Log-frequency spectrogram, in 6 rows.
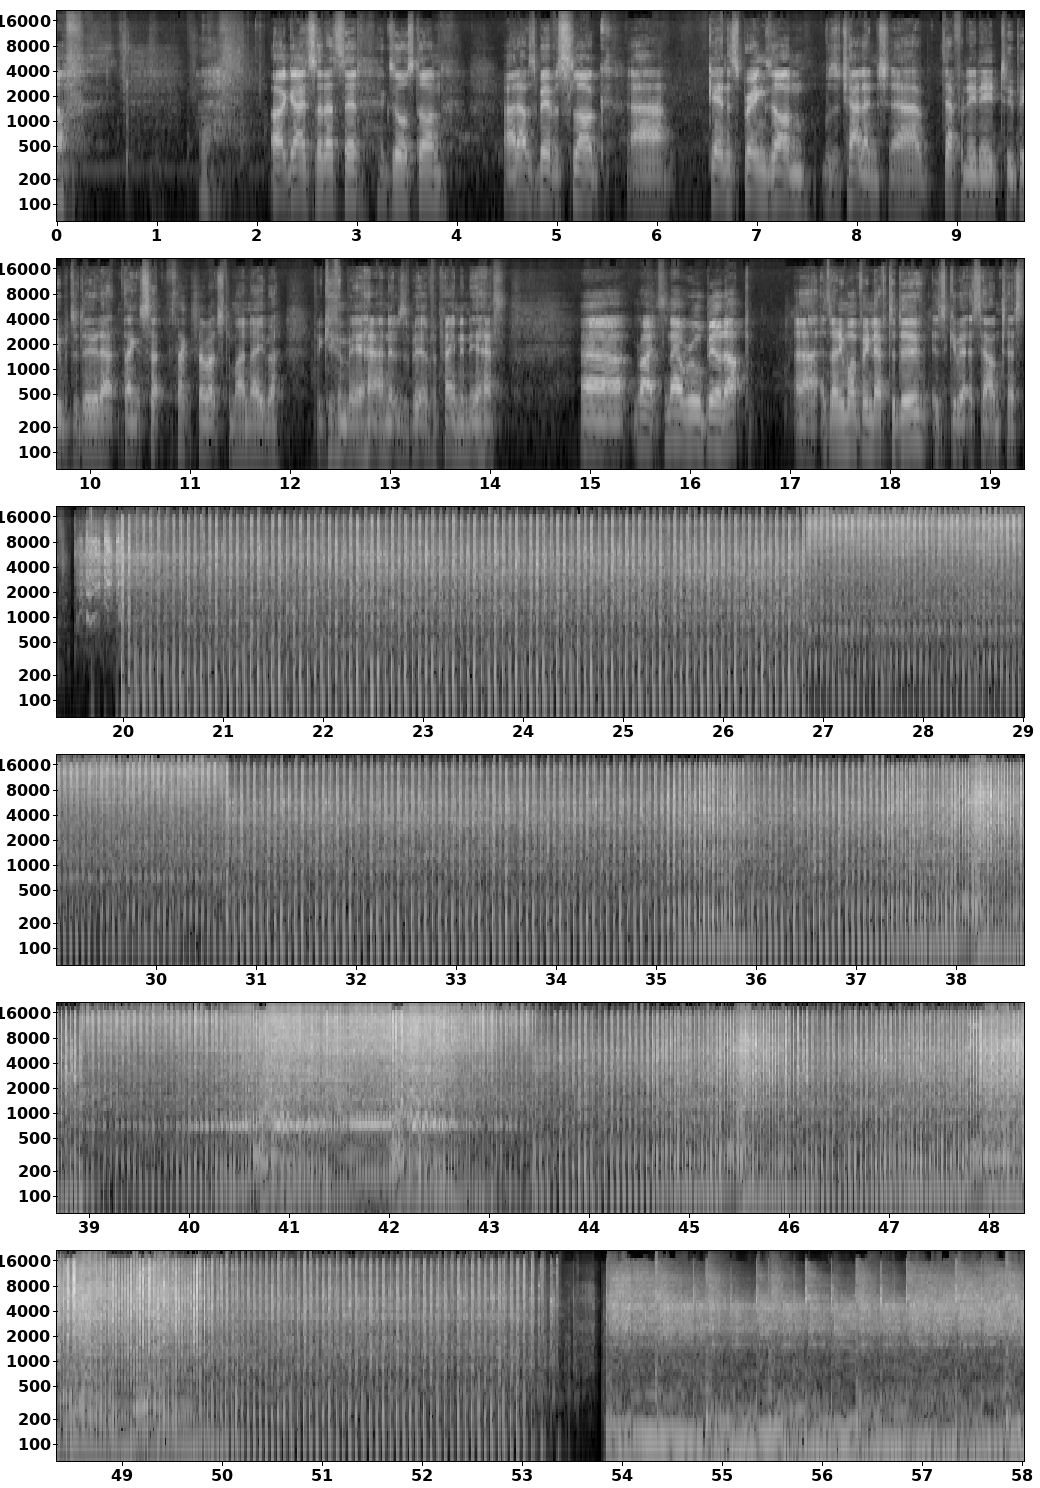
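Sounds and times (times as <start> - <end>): motorcycle engine revving: 19.6 - 58.0.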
